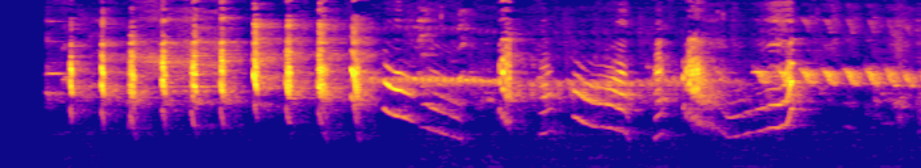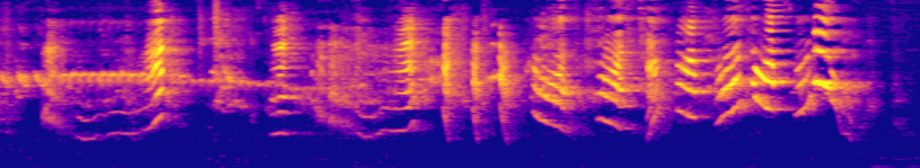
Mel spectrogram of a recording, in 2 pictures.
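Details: Indian ringneck parakeet chirping: a fast run of sharp clicky notes, then harsh screeches and looping whistled calls that swoop up and down, packed closely together through the whole stretch.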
